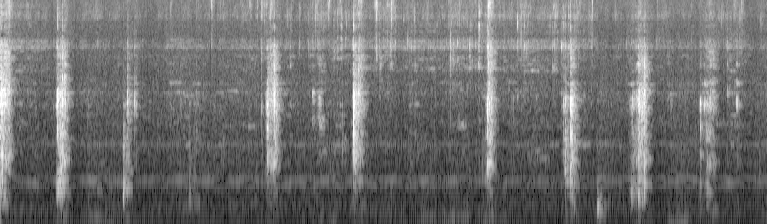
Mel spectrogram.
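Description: Close-up eating sounds of someone chewing rice and fried chicken: soft wet mouth clicks and smacks, about a dozen, coming at irregular intervals.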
